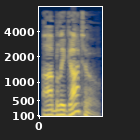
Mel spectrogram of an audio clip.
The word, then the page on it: obligato: British English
